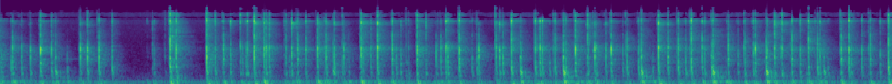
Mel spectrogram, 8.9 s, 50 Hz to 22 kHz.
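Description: Continuous two-handed fingertip typing on a white Keydous NJ80 mechanical keyboard with PBT plastic keycaps. Quick, dense key taps come in an even stream, each a short, dry clack with a bright click on top and a deep, rounded body underneath. A brief pause near the 1.5-second mark interrupts the stream before the typing resumes.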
